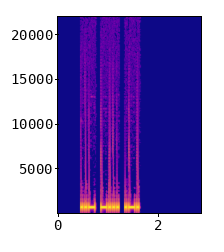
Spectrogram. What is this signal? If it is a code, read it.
Morse code, heard as a keyed tone, about 31 wpm, 700 Hz. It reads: UBR
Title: USA Call Sign Postfixes - 3 Letters 30wpm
